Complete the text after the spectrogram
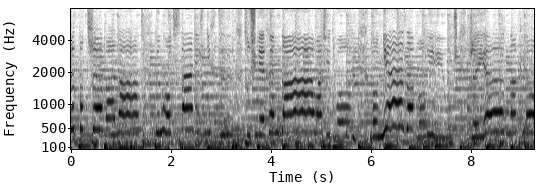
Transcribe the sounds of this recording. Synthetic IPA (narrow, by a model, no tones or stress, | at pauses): ʐɛpɔtʂɛbalat̪ | bɘmxɔt͡ɕst̪aɲizɲixt̪ɨzuɕmʲjɛxɛmd̪awat͡ɕid̪wɔɲibɔɲɛzabɔlʲijuʂʐɛjɛd̪nakjɔ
